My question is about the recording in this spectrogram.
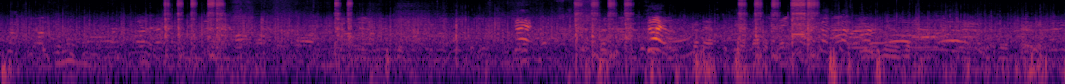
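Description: Men's shouts and calls across an open rugby pitch as play runs, the loudest shout about six and a half seconds in, with a few short sharp knocks among them.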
